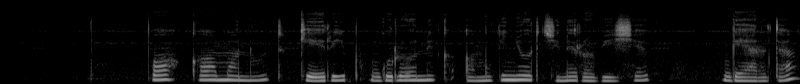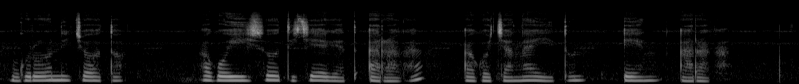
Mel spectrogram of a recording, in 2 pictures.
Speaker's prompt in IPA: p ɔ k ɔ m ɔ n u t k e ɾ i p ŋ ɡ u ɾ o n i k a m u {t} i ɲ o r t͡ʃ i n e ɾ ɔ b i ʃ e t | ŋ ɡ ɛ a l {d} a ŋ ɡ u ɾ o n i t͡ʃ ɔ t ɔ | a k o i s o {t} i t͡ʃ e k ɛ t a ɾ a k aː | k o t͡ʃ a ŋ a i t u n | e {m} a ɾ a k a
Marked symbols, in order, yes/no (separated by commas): no, no, yes, no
